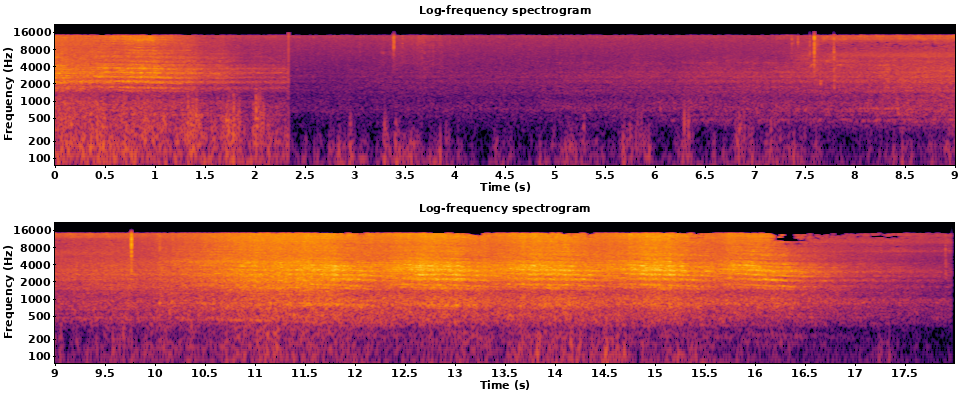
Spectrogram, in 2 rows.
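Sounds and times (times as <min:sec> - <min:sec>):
train wheels rushing on rails: 0:00.0 - 0:02.4, 0:05.0 - 0:17.9.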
